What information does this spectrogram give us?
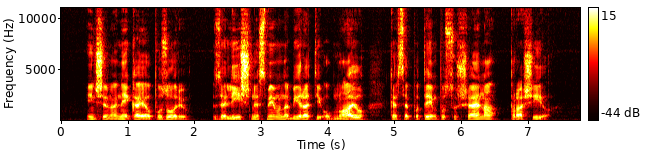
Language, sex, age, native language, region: Slovenian, male, 18-29, Slovenian, Drava region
